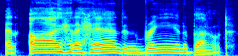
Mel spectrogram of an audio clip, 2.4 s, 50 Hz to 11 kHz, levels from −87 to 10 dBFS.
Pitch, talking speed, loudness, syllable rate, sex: 200 Hz, 225 wpm, -17 LUFS, 5.2 syllables/s, female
